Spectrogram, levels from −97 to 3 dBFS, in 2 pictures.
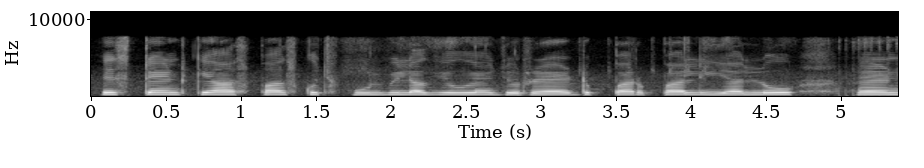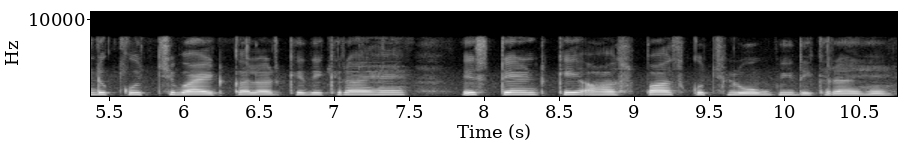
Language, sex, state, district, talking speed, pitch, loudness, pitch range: Hindi, female, Bihar, Begusarai, 180 wpm, 230 Hz, -17 LUFS, 225-240 Hz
